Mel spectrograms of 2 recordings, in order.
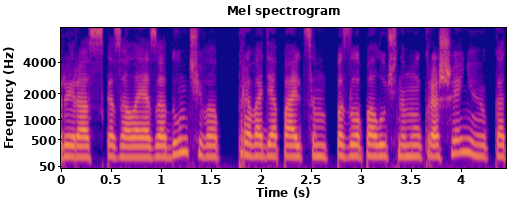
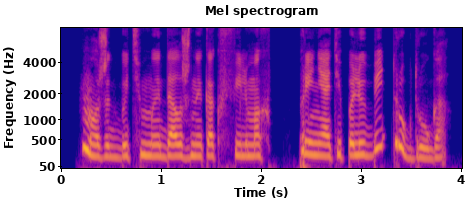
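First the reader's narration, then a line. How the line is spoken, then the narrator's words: Snort. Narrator (Russian): хмыкнул Ярослав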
